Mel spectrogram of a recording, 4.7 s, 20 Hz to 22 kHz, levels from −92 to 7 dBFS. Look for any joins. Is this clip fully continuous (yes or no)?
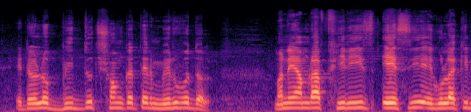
yes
